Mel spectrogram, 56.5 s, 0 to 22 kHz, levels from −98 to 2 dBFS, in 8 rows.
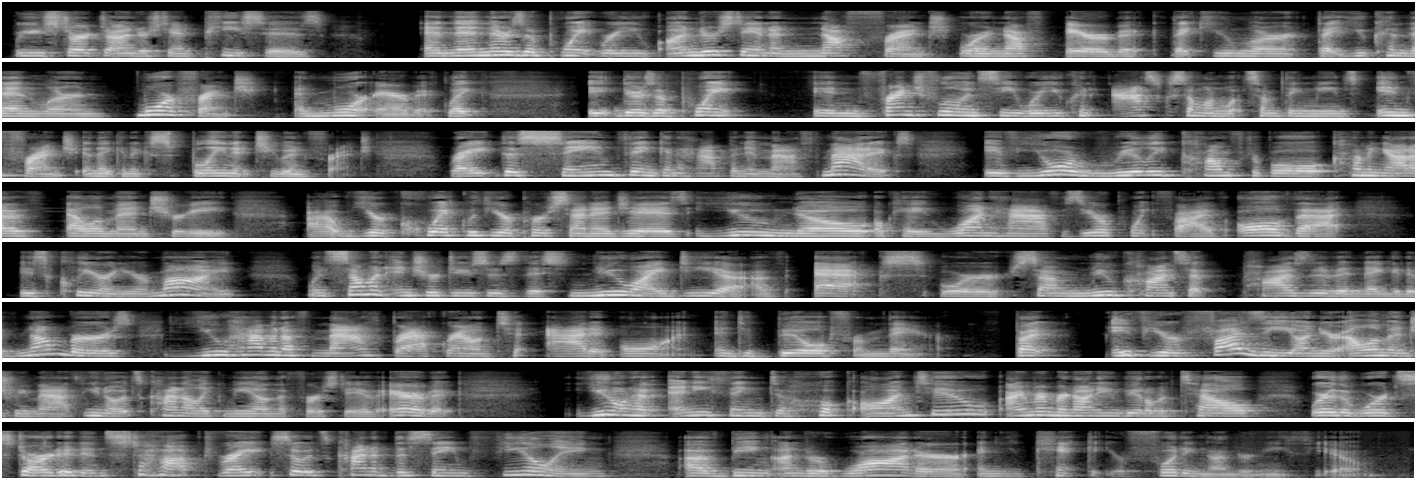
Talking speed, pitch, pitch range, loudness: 200 wpm, 190 Hz, 175-215 Hz, -20 LUFS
